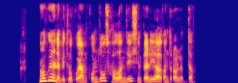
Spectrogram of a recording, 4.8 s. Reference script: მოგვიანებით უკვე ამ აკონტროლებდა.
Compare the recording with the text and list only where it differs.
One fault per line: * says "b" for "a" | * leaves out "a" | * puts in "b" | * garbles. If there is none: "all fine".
* puts in "კუნძულს ჰოლანდიის იმპერია"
